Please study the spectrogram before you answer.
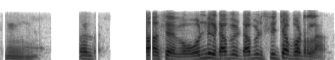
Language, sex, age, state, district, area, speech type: Tamil, male, 45-60, Tamil Nadu, Thanjavur, urban, conversation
